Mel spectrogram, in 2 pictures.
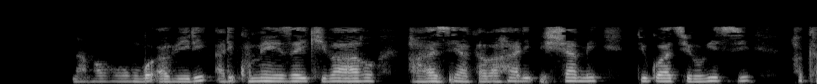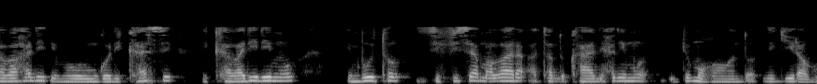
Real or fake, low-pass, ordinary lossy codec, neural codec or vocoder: fake; 7.2 kHz; MP3, 24 kbps; codec, 24 kHz, 0.9 kbps, WavTokenizer, medium speech release version 2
